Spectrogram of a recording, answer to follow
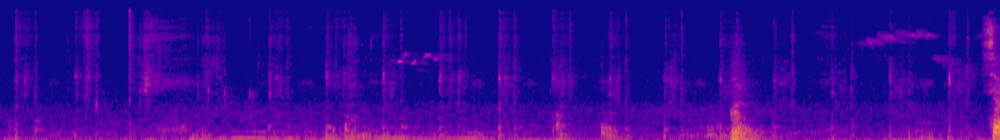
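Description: Footsteps of a person walking on paving, a run of light regular clicks and scuffs, with a low steady hum between about two and five seconds in and a single loud thump about seven seconds in.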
